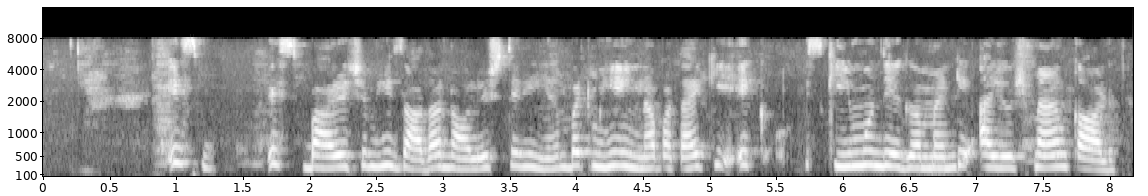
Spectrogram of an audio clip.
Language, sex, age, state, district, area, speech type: Dogri, female, 18-30, Jammu and Kashmir, Jammu, rural, spontaneous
